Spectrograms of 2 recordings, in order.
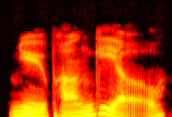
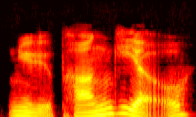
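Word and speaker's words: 女朋友: Girlfriend or female friend translates as Nǚpéngyǒu Lets see what the new word we learnt means! Nǚ means girl, daughter, female or woman, and is pronounced with a falling rising tone Can you say Nǚpéngyǒu Good job!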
